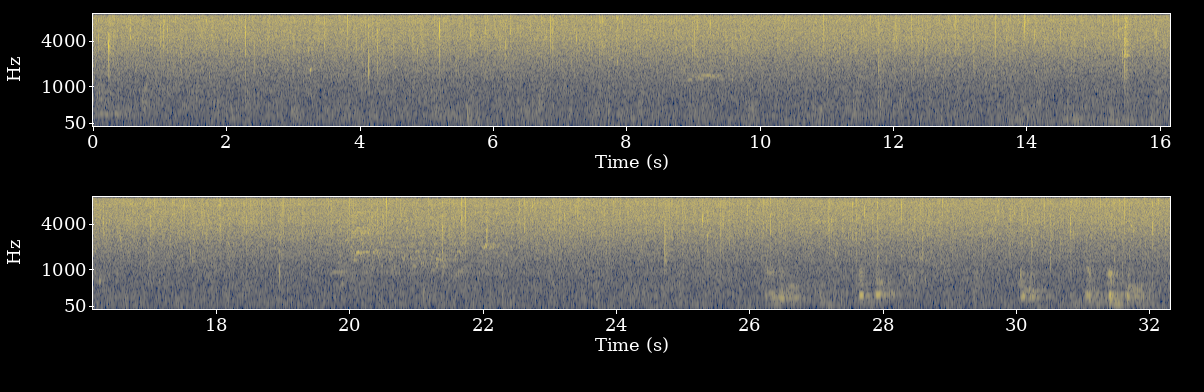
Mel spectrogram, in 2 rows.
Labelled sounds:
8.9	9.4	humpback whale, 1.2 to 1.6 kHz
20.0	20.3	humpback whale, 1.5 to 1.9 kHz

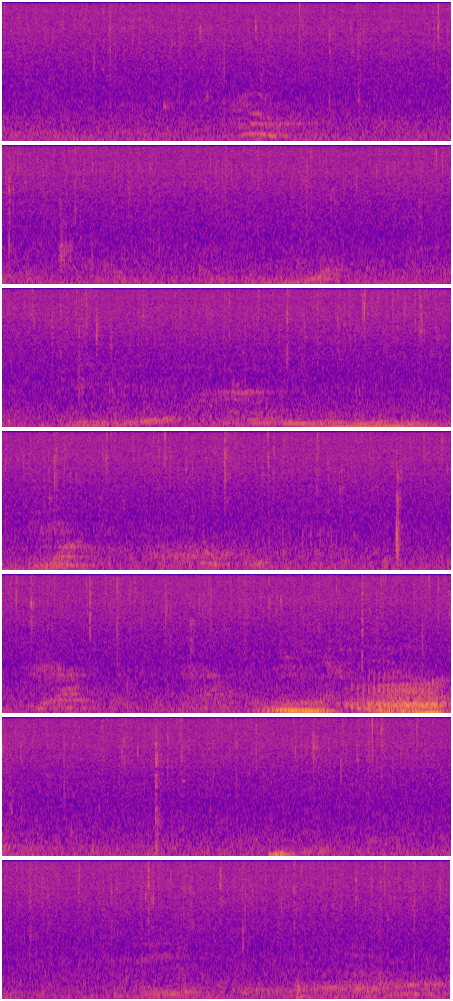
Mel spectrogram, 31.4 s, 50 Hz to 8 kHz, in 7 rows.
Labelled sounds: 11.1	11.6	humpback whale, 0.78 to 1.0 kHz
18.2	18.5	humpback whale, 0.81 to 1.1 kHz

